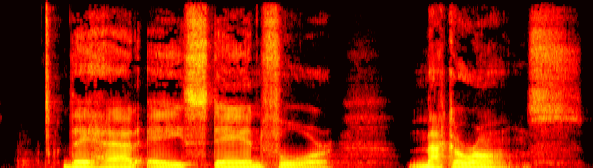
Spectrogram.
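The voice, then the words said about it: Attempted French accent. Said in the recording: “That's me trying to fake a French accent.”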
